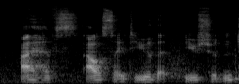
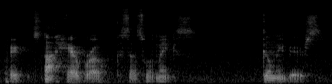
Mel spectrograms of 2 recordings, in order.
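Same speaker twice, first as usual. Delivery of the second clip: ordinary talk, nothing marked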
